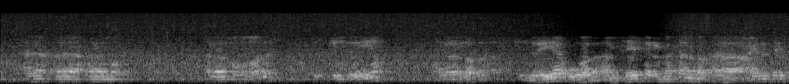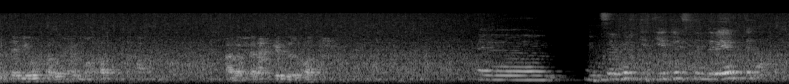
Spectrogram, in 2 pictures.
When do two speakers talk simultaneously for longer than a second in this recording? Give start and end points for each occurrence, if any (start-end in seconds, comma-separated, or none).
none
